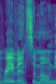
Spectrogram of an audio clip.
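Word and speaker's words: Raven-Symoné: Did you see recently she was like, everybody's been pronouncing my name wrong. – Yes. – And it's actually Raven Simone.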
